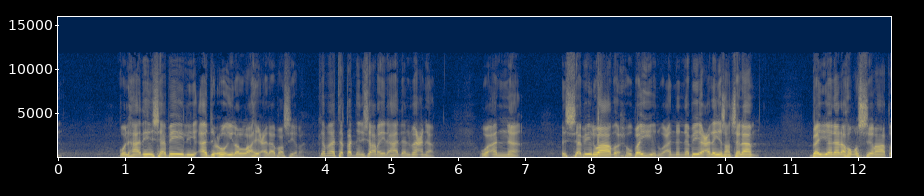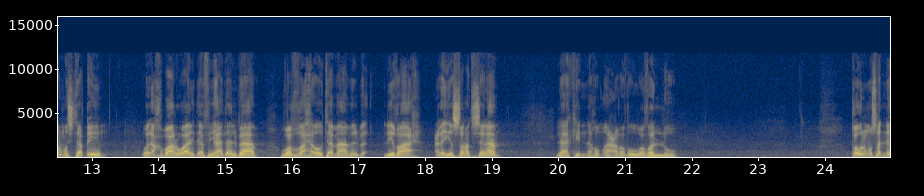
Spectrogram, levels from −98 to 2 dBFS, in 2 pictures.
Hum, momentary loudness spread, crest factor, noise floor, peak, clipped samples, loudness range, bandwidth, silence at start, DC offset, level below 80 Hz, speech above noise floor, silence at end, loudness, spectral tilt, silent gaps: none; 12 LU; 18 dB; -61 dBFS; -4 dBFS; under 0.1%; 8 LU; 12 kHz; 0 s; under 0.1%; -52 dBFS; 39 dB; 0 s; -23 LUFS; -5.5 dB/octave; none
